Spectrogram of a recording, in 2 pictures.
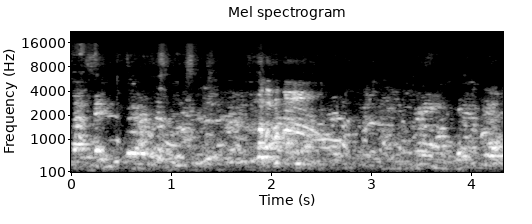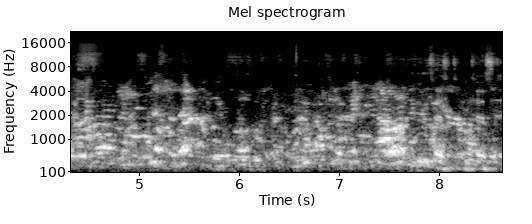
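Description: Indistinct chatter of many people talking at once, with one voice rising above the rest about two seconds in.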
